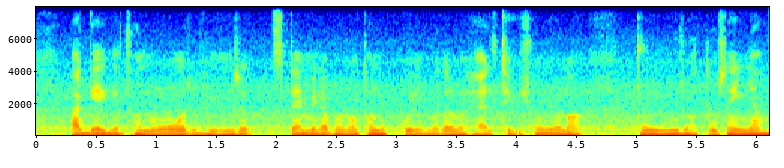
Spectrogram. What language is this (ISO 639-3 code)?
doi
